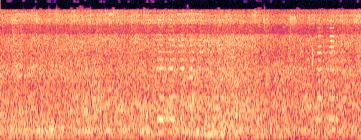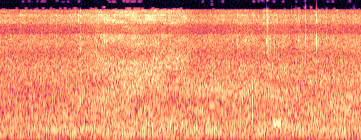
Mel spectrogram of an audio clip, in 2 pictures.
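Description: Steady street ambience dominated by car traffic on the road alongside.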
